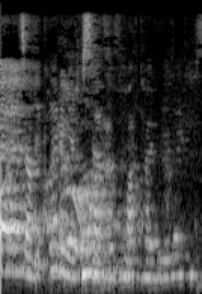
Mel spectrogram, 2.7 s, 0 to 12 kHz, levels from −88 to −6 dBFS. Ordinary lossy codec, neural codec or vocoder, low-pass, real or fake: AAC, 64 kbps; none; 9.9 kHz; real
